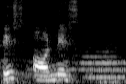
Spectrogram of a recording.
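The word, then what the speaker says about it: dishonest: और यहां देखिए डी को ड पढ़ेंगे। आई को इ पढ़ेंगे। एस को स पढ़ेंगे। दिस और एच आपका साइलेंट है। यानी एच को बोलना नहीं है।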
